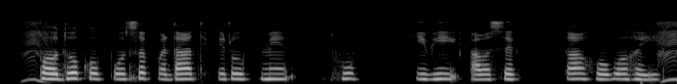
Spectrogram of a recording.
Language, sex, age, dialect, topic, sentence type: Magahi, female, 18-24, Central/Standard, agriculture, statement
